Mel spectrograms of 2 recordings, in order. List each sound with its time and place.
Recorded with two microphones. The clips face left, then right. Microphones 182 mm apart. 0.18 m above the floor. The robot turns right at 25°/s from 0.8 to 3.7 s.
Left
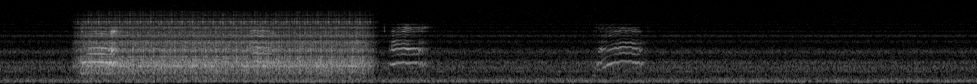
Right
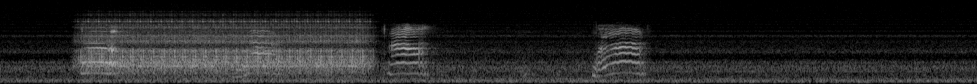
0.8 s a cat meowing: 15° right (ahead or behind); by 6.5 s 85° right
